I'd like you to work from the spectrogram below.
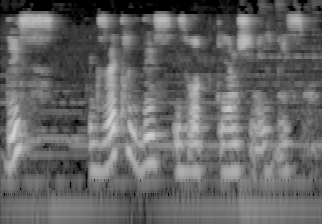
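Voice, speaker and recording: A man plays a video game and comments casually as he goes. His voice is creaky, he mutters to himself, and music runs underneath. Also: medium pitch, animated, normal speed, dark tone, lo-fi sound. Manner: thinking aloud, muttering asides. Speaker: gamer playing and reacting.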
